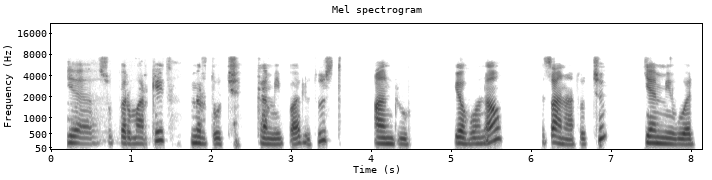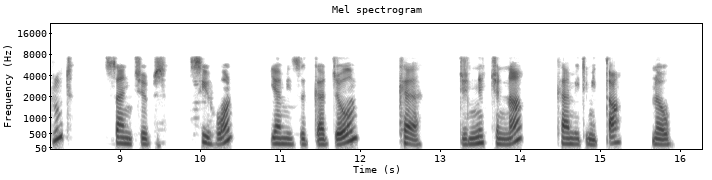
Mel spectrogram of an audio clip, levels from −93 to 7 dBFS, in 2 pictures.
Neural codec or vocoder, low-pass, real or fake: none; 7.2 kHz; real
